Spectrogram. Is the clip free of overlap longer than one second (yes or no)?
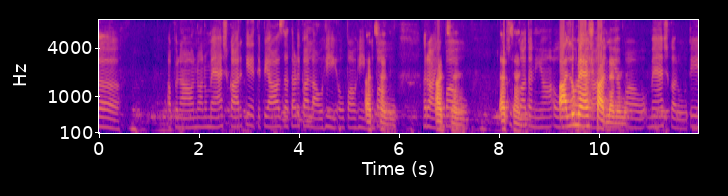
no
